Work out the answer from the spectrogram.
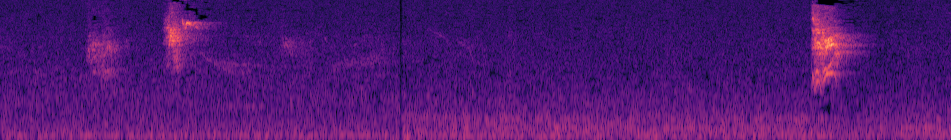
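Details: Wild Eurasian tree sparrow living near people in Japan: two sharp, harsh chirps about three seconds apart, each a brief broadband burst, with a fainter chirp before the first, over quiet background hiss.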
